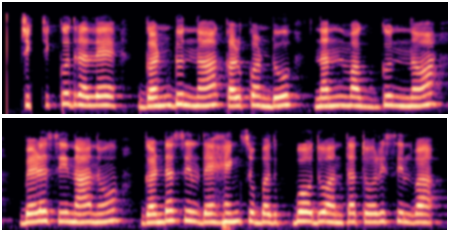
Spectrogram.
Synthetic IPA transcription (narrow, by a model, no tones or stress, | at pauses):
t͡ʃit͡ʃikːud̪ɾɐlːeɡɐɳɖunːɐkɐɭko̞ɳɖunɐnmɐɡunːɐ | bɛɭesinaːnuɡɐɳɖɐsild̪e̞ɦeŋɡsubɐd̪uk̚boːd̪uɐnt̪ɐt̪o̞ːɾisilʋɐ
